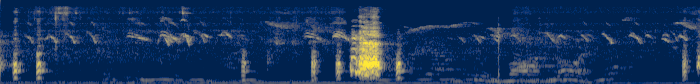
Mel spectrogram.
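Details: Broody hen making scattered soft clucks and low, drawn-out murmuring notes with long gaps between them, broken by one louder, harsher burst midway, over a steady low hum.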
